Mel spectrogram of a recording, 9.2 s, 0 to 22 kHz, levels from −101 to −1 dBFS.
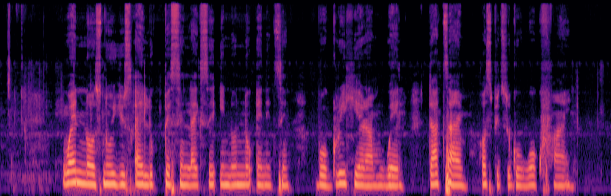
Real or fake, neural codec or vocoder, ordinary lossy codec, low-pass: fake; vocoder, 48 kHz, 128 mel bands, Vocos; none; none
